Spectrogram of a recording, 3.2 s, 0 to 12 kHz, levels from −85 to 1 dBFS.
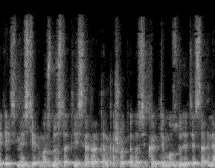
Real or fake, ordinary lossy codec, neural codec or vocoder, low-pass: real; AAC, 48 kbps; none; 10.8 kHz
